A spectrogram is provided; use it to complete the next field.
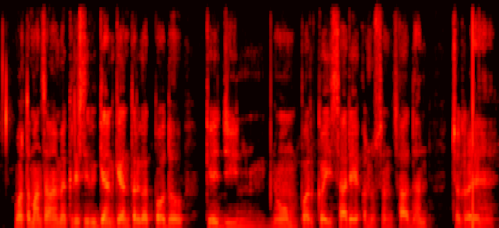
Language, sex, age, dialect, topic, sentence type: Hindi, female, 25-30, Hindustani Malvi Khadi Boli, agriculture, statement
